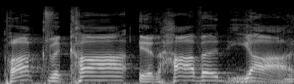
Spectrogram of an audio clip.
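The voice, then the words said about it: Put-on Boston accent. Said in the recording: “imitating the accent we are now told is, believe it or not, considered to be one of the sexiest in America ... That is the Boston or New England accent.”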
